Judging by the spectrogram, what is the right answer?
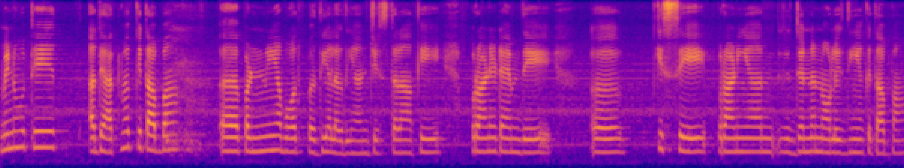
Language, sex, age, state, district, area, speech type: Punjabi, female, 30-45, Punjab, Shaheed Bhagat Singh Nagar, urban, spontaneous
